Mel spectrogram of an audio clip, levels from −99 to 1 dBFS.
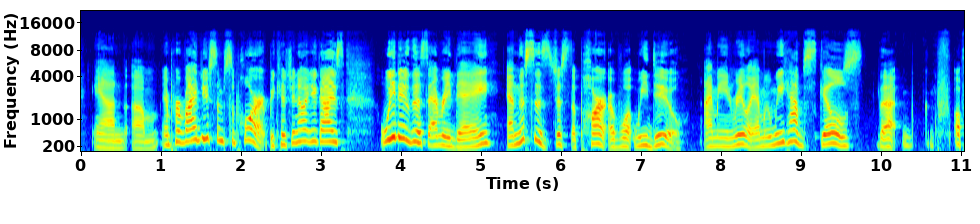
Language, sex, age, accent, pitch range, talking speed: English, female, 30-49, American, 180-245 Hz, 205 wpm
